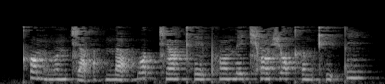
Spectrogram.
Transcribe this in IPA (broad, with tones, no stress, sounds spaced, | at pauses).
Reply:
kʰ ɔ˥˧ m ɡ ɔ̃˧ n t͡ɕ a˨ ʔ | n̪ a˨ ʔ b ɔ˦ t̚ t͡ɕ ã˧ kʰ e˧ pʰ ɔ̃˧ n̪ e˧ t͡ɕʰ ɔ̃˧ ɕ ɔ˦ kʰ ə˧ m kʰ i˨ ʔ t̪ i˦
